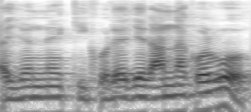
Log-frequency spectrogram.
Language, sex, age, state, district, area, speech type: Bengali, male, 60+, West Bengal, Darjeeling, urban, spontaneous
